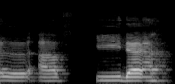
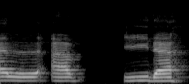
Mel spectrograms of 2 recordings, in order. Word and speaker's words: الأفئدة: Hanya saja tadi ainnya itu ada dua. Nya itu ain bukan hamzah. Dibedakan. Kasih dikit gitu. Biar beda sama hamzah. Oke, tafadhol. التي تطلع على الأفئدة.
